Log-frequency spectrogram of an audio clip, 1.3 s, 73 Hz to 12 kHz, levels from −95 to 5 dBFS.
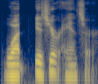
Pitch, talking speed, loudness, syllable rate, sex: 125 Hz, 185 wpm, -19 LUFS, 4.8 syllables/s, male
